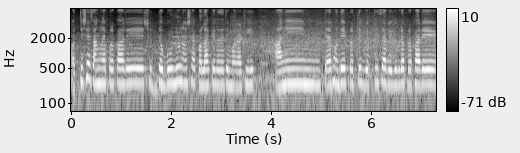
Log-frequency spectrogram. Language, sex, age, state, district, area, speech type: Marathi, female, 30-45, Maharashtra, Amravati, urban, spontaneous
